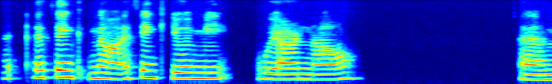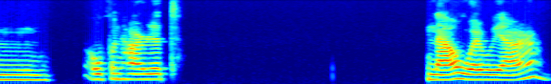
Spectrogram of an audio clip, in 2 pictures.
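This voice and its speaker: A woman with a mixed Venezuelan Spanish accent, Italian by first language, hosting a reflective conversation over a video call and searching gently for her words. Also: medium pitch, fairly even intonation, takes it slowly, smooth, lo-fi sound. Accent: Spanish, Venezuelan mix. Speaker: host. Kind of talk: unscripted heartfelt conversation.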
